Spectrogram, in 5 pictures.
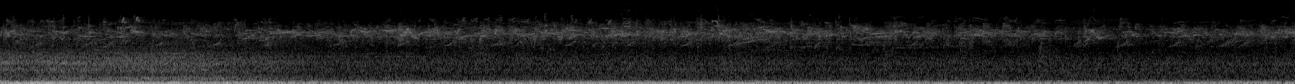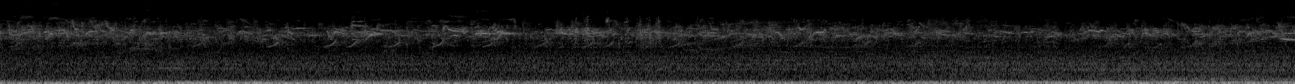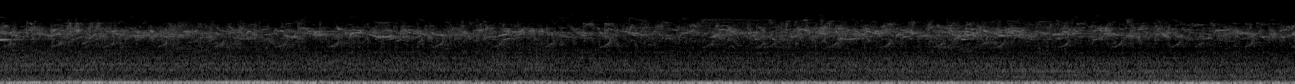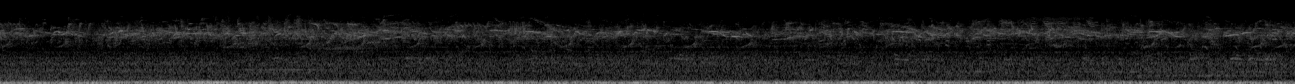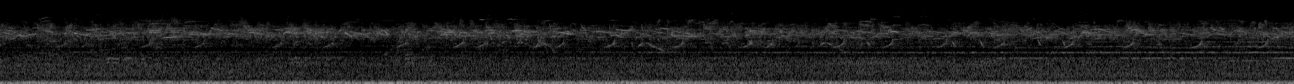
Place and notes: Am Sandhaus, Berlin-Buch, Deutschland - flock of birds
a flock of birds, most probably Eurasian siskin (Erlenzeisig, Spinus spinus), distant traffic noise from the nearby Autobahn
(Sony PCM D50, DPA4060)
Berlin, Germany, 30 March 2019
